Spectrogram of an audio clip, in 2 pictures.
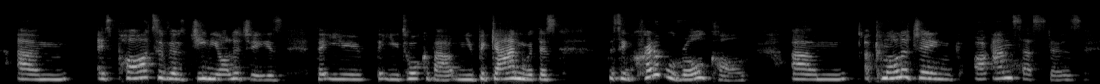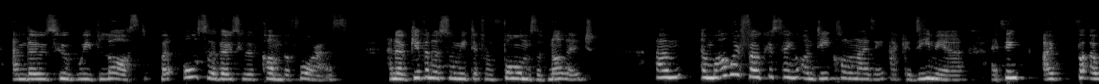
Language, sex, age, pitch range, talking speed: English, female, 10-29, 225-285 Hz, 165 wpm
